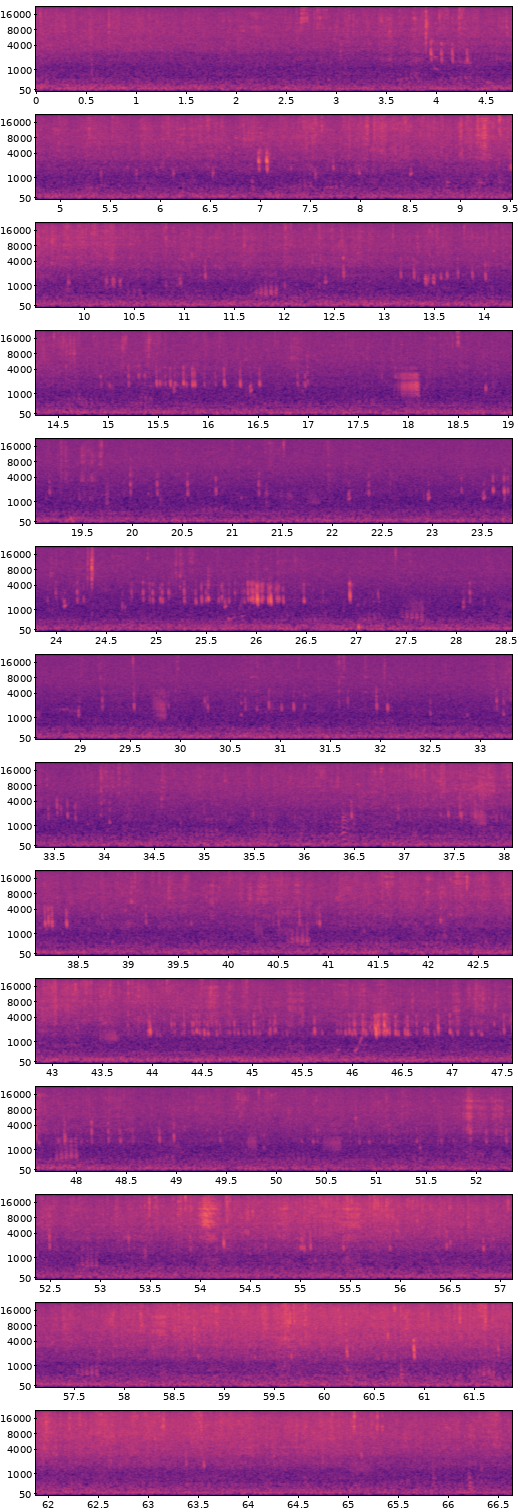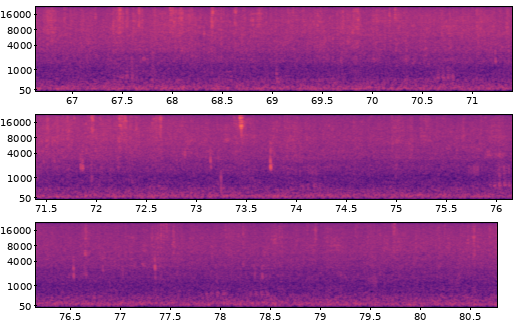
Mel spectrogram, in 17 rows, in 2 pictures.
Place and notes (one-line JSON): {"title": "새만금 Saemangeum former tidal reedland", "date": "2022-05-01 12:00:00", "description": "새만금_Saemangeum former tidal reedland...this area is now behind the Saemangeum sea-wall and as such has undergone rapid ecological transformation...adjacent former reedland is now in agricultural use...the whole area is under development and transformation", "latitude": "35.80", "longitude": "126.66", "timezone": "Asia/Seoul"}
